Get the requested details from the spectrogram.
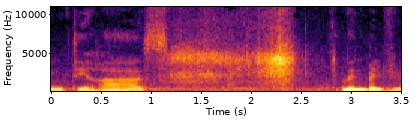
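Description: A curtain slides and rustles along its rail.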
